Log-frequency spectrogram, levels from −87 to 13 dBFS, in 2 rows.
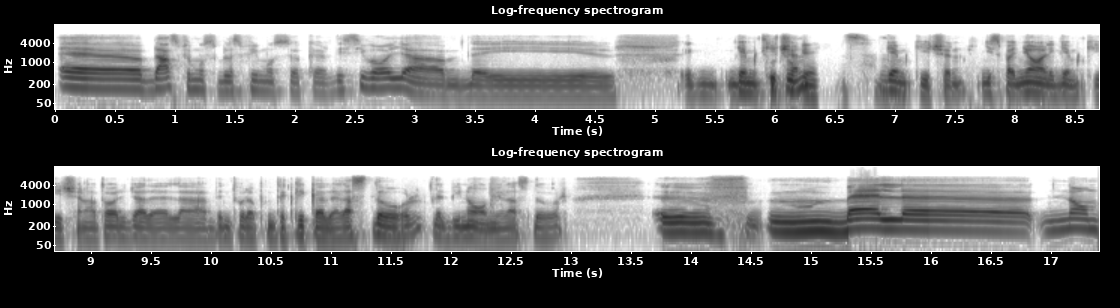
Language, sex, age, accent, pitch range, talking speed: Italian, male, 30-49, native, 95-125 Hz, 105 wpm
